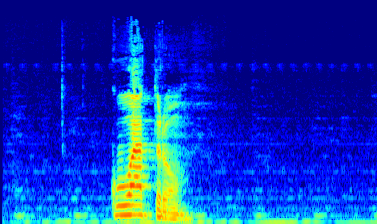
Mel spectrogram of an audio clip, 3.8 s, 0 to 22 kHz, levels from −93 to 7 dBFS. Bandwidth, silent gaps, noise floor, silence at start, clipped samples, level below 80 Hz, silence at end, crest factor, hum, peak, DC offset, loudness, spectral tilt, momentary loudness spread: 15 kHz; none; -49 dBFS; 1.1 s; under 0.1%; -44 dBFS; 0.9 s; 20 dB; none; 0 dBFS; under 0.1%; -16 LUFS; -6 dB/octave; 15 LU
